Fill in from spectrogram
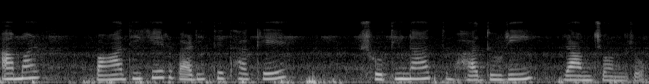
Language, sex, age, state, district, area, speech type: Bengali, other, 45-60, West Bengal, Purulia, rural, spontaneous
